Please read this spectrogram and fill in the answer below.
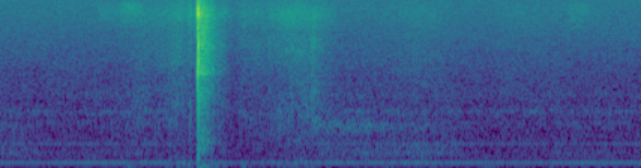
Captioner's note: snaps fingers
